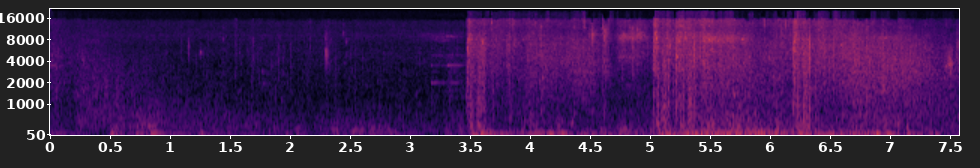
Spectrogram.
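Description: Thunderstorm in the pirate game Sea of Thieves: steady rain hiss with rumbling thunder that swells into a heavy, sustained roll partway through, loud and enveloping with no voices.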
